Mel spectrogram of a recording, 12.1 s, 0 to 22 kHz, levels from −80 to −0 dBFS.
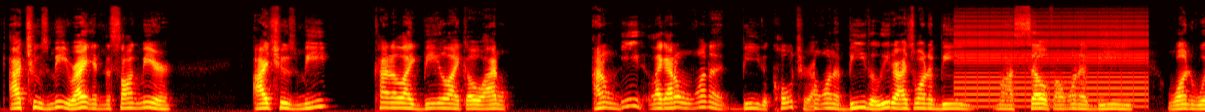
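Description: Three brief smeared blips break the speech, at 4.95 s, at 6.20 s between "I don't" and "like I don't want", and at 8.13 s between "to be the culture" and "want to be the". Each is a small forward jump rather than a click, losing roughly a tenth of a second of speech at the first and third and slightly less at the second. These are compressed frames skipped: a few whole frames, about 23 ms each, are never played, and the overlapping neighbours blur the seam.

From 9.54 s, right after "I just want to", a hard, raspy buzz sits under the speech until 11.48 s, steady throughout and only about 9 dB below the speech. It is GSM phone buzz. A nearby 2G phone on a call transmits in bursts 217 times a second, and the audio circuitry rectifies those radio pulses into a 217 Hz tone rich in harmonics that has nothing to do with the speech.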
